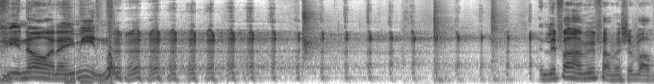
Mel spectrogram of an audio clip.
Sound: laughter

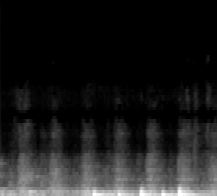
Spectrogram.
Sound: knocking

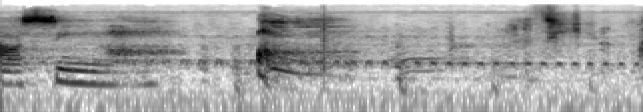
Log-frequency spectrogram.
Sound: laughing; soft gasps

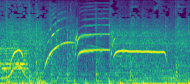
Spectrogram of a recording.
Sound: screams in Waterworld

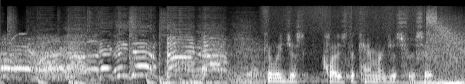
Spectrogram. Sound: chanting

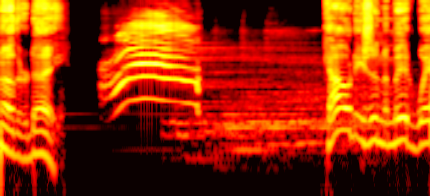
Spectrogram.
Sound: cat meows

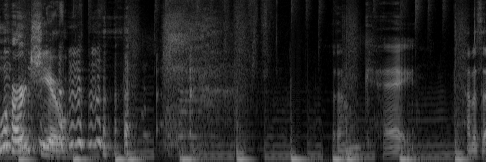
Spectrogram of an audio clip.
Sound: laughing

